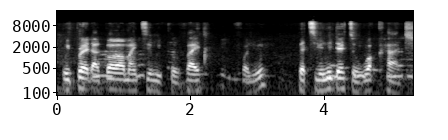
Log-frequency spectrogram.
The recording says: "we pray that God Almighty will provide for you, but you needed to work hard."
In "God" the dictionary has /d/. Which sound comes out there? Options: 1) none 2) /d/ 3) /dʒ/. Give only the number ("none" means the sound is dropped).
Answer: 1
